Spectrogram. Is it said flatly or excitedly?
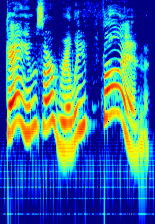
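excitedly. It is said with excitement and energy.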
